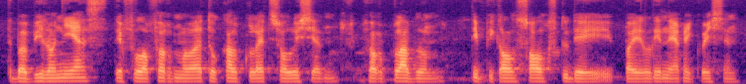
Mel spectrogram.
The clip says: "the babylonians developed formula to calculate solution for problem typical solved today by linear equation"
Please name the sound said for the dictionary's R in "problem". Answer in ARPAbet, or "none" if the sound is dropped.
L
